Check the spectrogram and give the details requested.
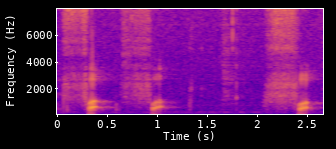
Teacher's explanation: you have a narrow slit or narrow opening at the lips the lips tries to close that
